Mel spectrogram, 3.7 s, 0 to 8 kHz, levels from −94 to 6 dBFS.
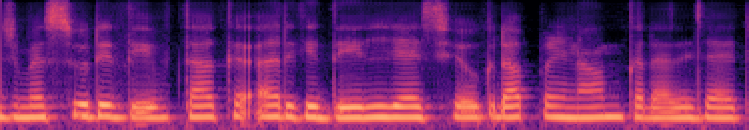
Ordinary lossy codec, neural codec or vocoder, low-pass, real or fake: none; codec, 16 kHz, about 1 kbps, DyCAST, with the encoder's durations; none; fake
